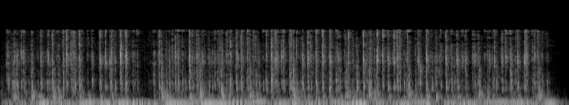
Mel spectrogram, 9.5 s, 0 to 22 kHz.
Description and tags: Typing sounds from a modified Omnikey 101 keyboard. Keycaps are not stock, replaced with the PBT caps from a Dell AT101 and the switches have been replaces with Alps SKCMBB switches (dampened creams) that have been lubricated and modified to have 2 tactile leaf-springs per switch.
